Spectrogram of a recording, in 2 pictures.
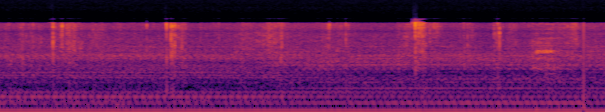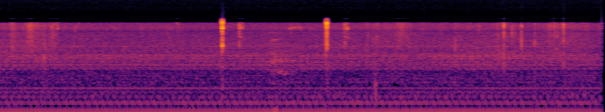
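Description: The engine of the portable air compressor that feeds the air spade, running at a constant speed as a low, steady drone. A few sharp clicks stand out over it, fitting hand pruners snipping through small surface roots.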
